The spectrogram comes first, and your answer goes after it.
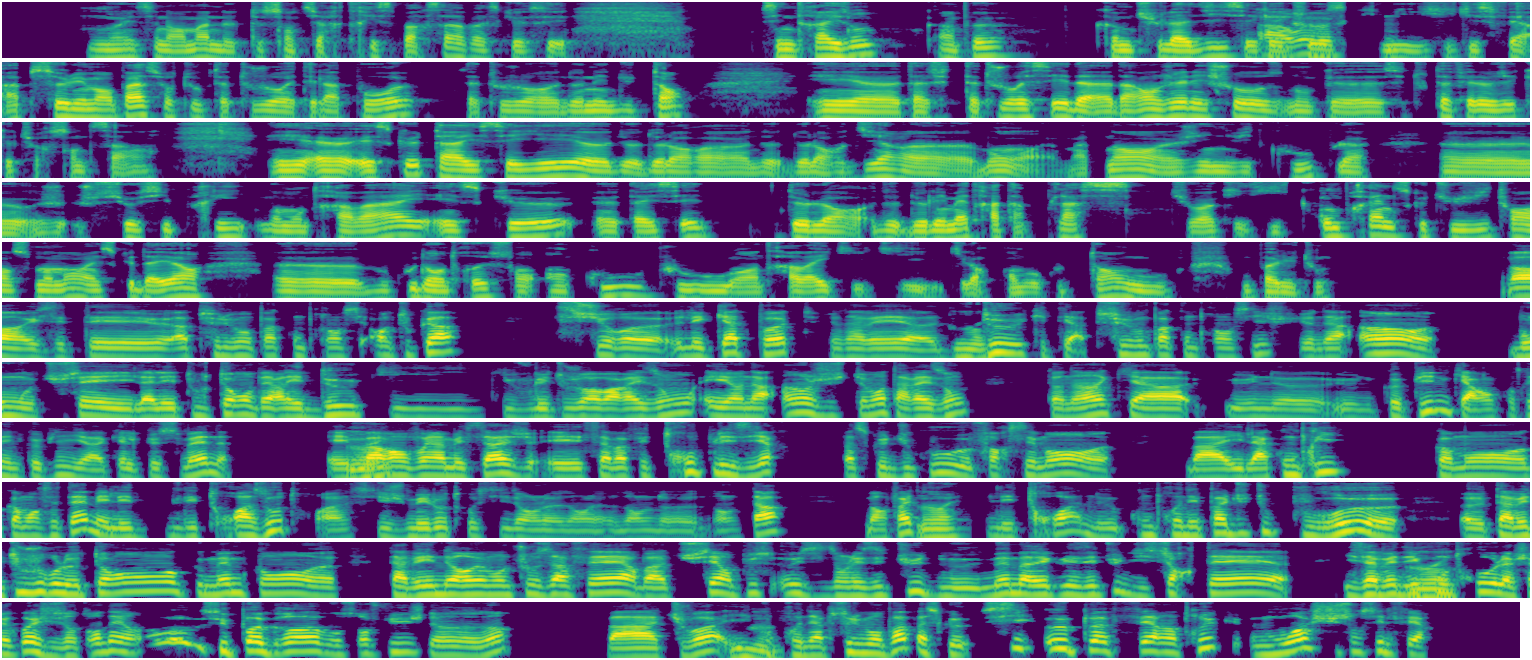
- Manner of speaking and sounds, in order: stressed: "place"; stressed: "deux"; stressed: "trop"; stressed: "temps"; put-on voice: "Oh, mais c'est pas grave, on s'en fiche nin nin nin nin"
- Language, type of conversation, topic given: French, advice, Comment gérer des amis qui s’éloignent parce que je suis moins disponible ?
